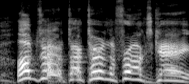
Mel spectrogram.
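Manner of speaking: very high, very loud, slow, shrill stammering yell. Retelling a podcast moment, doing an Alex Jones impression. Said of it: "Rogan would do his Alex Jones impression".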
